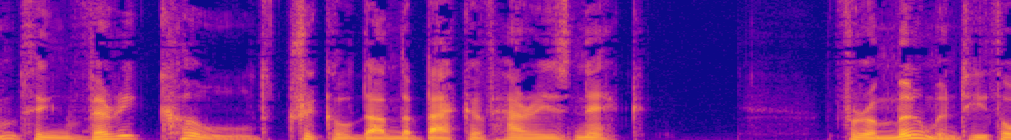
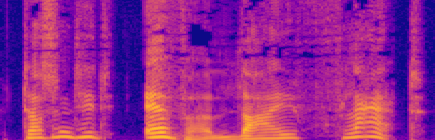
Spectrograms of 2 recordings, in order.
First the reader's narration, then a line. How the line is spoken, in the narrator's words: she said desperately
